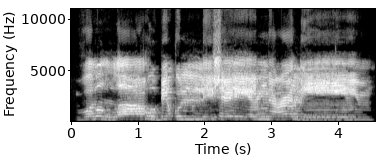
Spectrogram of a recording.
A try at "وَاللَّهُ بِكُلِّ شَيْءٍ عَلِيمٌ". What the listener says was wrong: बेटे हमजा के ऊपर आइन नहीं निकालनी शैइन नहीं होता शैइन अलीम होता है वल्लाहु बिकुल्लि शैइन अलीम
